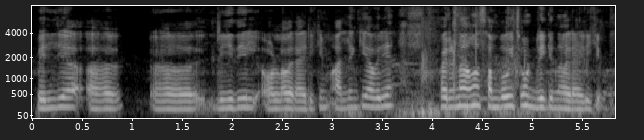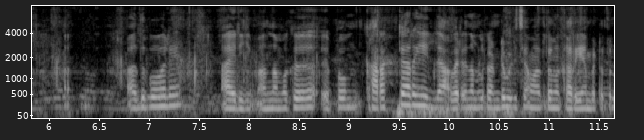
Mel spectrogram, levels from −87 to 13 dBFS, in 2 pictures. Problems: low volume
